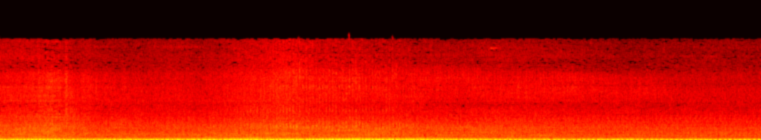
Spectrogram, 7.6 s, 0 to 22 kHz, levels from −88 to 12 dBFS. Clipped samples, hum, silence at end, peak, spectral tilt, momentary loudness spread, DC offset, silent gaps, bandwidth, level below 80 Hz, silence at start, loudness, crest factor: under 0.1%; none; 0 s; -6 dBFS; -6 dB/octave; 5 LU; under 0.1%; none; 16 kHz; -38 dBFS; 0 s; -22 LUFS; 14 dB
